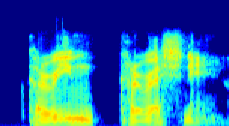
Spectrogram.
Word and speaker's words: Karim Kerachni: Everybody, please welcome Karim Kerachni.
